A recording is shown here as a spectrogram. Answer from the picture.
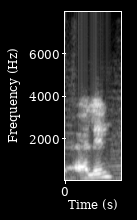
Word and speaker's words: Elyn: Yes, Castaway is the first song of the release I Broke My PC from my band Elyn, which is spelled E-L-Y-N, and it was released last year around March.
